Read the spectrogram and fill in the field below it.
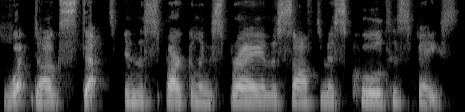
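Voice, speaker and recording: Her voice sits in the mid range, a little mellow and fairly monotone in pitch, yet the picture-book reading itself is playful, rhythmic and drawn-out. She's a woman storyteller who breaks off for chatty remarks to the children listening.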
